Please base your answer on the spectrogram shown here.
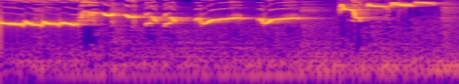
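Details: Orange-headed thrush song used as a lure to make birds sing: loud clear whistled phrases sliding and wavering between mid and high pitch, broken by short gaps, with a high rising flourish near the end over a faint low hum.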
